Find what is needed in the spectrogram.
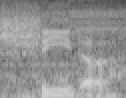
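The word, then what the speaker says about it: Shiida: So her name is actually pronounced Shida.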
